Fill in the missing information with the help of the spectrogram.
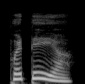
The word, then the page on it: ಪಟ್ಟೆಯ: paṭṭeya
